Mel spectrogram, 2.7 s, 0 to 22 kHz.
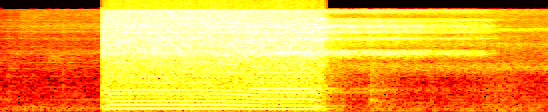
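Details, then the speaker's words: Feuling #9010 pressure test tool on a Harley-Davidson Twin Cam cam plate: a buzzing pop-off, then a fading hiss. After reseating the plunger and raising pop-off pressure, the relief valve still leaks at low pressure, though better. "we raised the full Popoff pressure but you can hear it still leaking down low although it's better than the previous one it's still leaking"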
